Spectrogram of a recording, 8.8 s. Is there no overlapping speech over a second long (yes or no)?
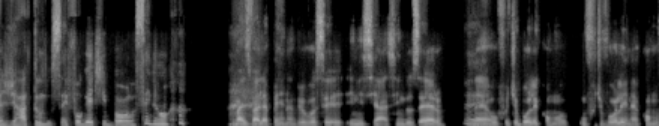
yes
